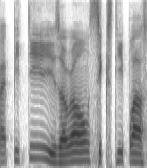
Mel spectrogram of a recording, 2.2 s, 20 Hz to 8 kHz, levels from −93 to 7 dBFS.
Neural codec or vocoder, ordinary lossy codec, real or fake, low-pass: codec, 16 kHz, 1 kbps, X-Codec, HuBERT features, trained on LibriSpeech; none; fake; none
